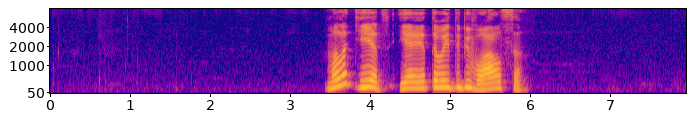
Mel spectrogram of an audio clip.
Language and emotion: Russian, positive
